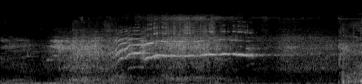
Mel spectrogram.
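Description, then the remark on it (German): A woman sliding down a slide lets out a long, high-pitched scream lasting a couple of seconds, rising and then holding steady before fading, over a steady background hiss. “Man hört eine schreiende Person, warte.”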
